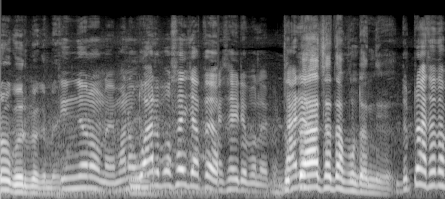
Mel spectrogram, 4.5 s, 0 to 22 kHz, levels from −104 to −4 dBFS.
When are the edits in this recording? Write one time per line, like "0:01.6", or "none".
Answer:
0:02.2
